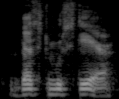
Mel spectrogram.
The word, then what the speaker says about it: Westminster: She pronounced it Westmuster, in the French manner.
